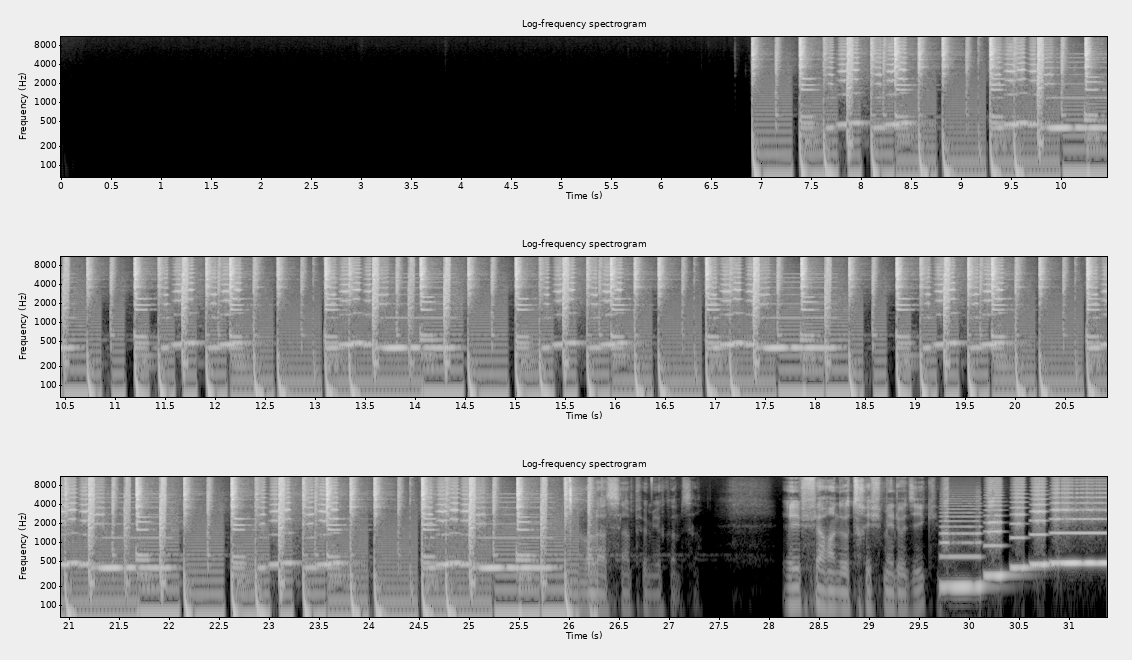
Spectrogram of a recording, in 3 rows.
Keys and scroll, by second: 1.5 Delete, 6.9 ctrl+space, 26.3 space.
